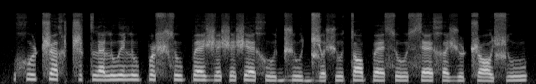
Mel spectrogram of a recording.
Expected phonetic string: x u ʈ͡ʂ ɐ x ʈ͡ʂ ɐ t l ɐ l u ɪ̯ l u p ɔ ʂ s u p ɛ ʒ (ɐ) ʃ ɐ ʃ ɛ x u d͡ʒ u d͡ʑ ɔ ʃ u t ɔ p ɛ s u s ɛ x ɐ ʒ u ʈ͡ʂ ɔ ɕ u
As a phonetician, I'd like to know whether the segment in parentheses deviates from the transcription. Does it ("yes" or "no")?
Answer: no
